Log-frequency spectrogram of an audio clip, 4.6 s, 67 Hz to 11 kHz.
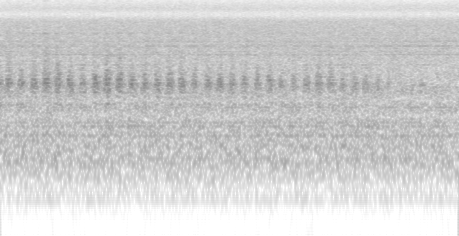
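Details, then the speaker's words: Flutter valve therapy demonstrated by a respiratory therapist for training: steady airy exhalation with rapid regular fluttering, about two pulses a second, as the patient blows through the device, part of 10 breaths before huff coughs. "okay now that you've done 10 I want you to do a couple uh of those Huff coughs"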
